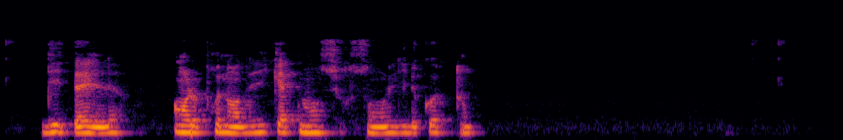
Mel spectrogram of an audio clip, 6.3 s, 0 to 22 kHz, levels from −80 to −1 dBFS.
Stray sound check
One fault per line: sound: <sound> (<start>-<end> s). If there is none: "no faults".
no faults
